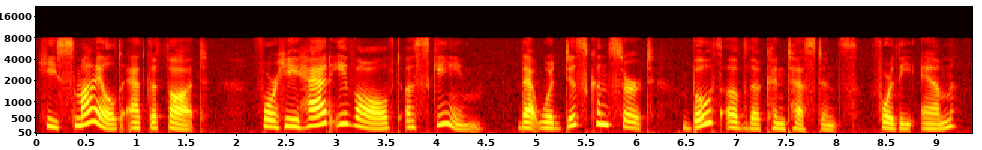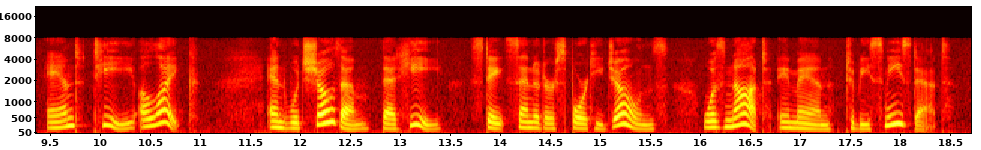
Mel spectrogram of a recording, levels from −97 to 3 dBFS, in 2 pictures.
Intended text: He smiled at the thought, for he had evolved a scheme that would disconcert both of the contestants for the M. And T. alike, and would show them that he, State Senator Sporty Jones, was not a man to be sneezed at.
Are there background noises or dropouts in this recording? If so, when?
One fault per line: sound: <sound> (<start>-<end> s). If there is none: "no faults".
no faults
